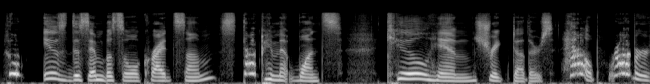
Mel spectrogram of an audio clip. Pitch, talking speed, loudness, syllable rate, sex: 200 Hz, 150 wpm, -17 LUFS, 4.0 syllables/s, female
